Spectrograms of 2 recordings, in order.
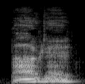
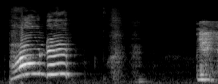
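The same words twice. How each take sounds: First: It is said in a deep Batman-like voice. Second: It is said in a high childlike voice.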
